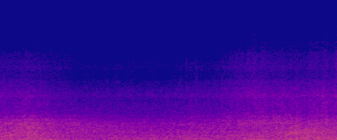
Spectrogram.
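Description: Strong sea waves surge and crash continuously onto a beach, a loud, steady roar of surf mixed with gusting wind buffeting the microphone, with no voices.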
